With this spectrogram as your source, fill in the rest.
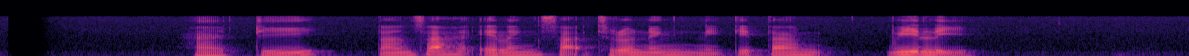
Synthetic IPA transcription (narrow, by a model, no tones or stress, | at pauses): haɖ̪̥i̤t̪ansahḛlɪŋsa̰ʔd̥ʒ̥ɾonɪŋnikit̪a | wili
